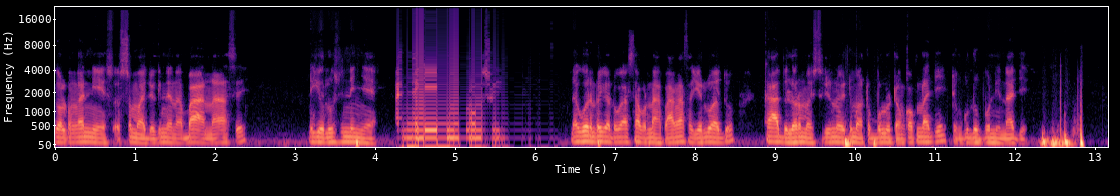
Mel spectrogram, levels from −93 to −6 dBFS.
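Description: From 4.27 to 6.29 s the speech turns into robotic sound from repeated short buffers. It becomes a rigid, metallic buzz pinned near 188 Hz. It follows the original speech only roughly. The likely cause is audio arriving too seldom. Playback fills each wait by looping a tiny slice, about 5.3 ms long. Nearly all of this stretch is that repeated slice, so the real speech underneath is skipped.

From 10.11 to 11.39 s there are scattered short gaps. A few small pieces of audio went missing, about three in all, the longest around 40 ms. Each hole was patched by stretching the sound just before it. Around 80 ms was lost and about 120 ms was rebuilt. The speech stays clear here. Brief hiccups and smeared ticks break in at those points.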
